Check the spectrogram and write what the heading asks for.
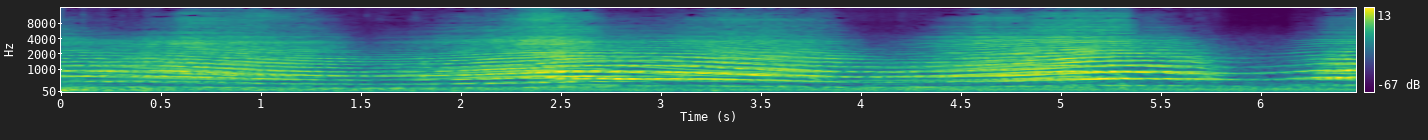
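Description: A siren sound effect wailing, its pitch swinging slowly up and down, a full rise and fall about every two and a half seconds, as part of a marching show band's performance.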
